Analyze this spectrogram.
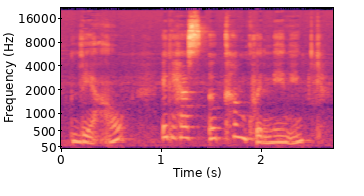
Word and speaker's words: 了: Its pronunciation also weakened from liao to le with the neutral tone.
